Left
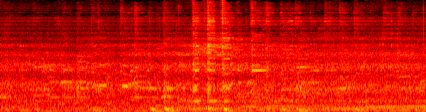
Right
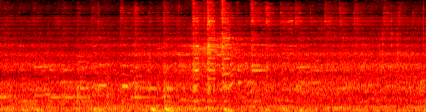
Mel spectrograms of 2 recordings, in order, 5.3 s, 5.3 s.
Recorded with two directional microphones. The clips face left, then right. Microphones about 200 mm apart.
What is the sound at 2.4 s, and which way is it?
Music, 40° left (ahead or behind).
